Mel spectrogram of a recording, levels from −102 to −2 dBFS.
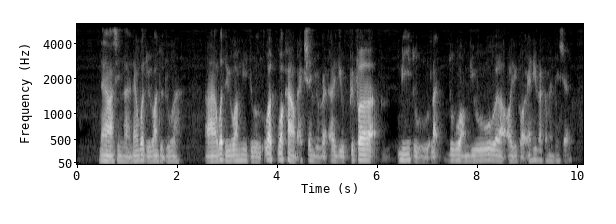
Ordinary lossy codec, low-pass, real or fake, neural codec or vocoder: none; 5.4 kHz; fake; codec, 24 kHz, 6 kbps, HILCodec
